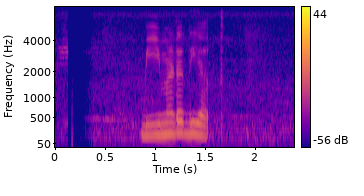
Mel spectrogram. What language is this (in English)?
Sinhala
